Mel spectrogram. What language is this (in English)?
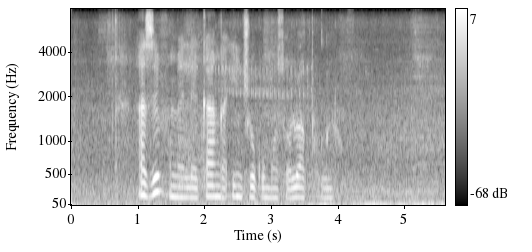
Xhosa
